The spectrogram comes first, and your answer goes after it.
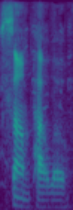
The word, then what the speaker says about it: São Paulo: a lot of times the OA sound is more like like it has that sort of tongue-ish nasal N sound.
